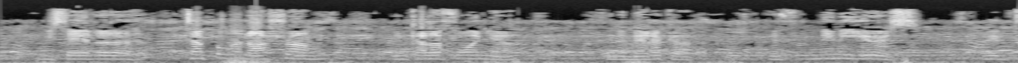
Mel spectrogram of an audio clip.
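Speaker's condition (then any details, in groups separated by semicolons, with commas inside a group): No condition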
